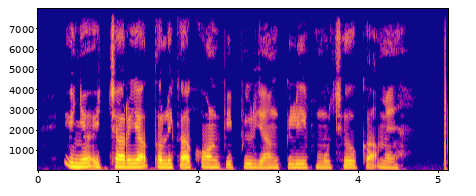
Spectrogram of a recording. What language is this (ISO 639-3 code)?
sat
